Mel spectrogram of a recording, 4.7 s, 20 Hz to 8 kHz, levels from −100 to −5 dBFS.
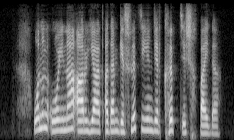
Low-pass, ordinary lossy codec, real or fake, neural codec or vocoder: none; none; fake; codec, 16 kHz, 1.1 kbps, Voila-Tokenizer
